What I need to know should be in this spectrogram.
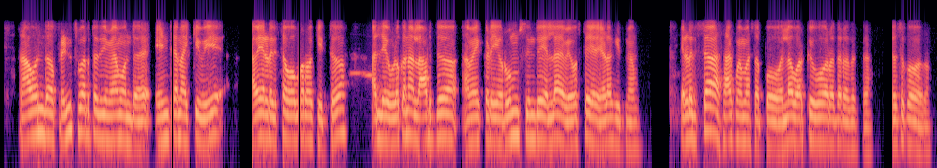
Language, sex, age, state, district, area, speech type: Kannada, male, 18-30, Karnataka, Davanagere, rural, conversation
